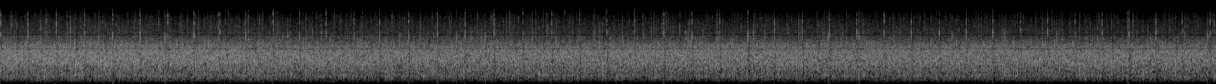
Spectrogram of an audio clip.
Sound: applause

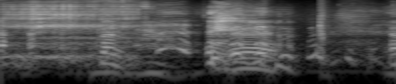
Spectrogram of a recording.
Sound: whispers

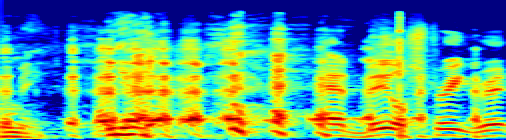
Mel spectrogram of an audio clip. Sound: laughing

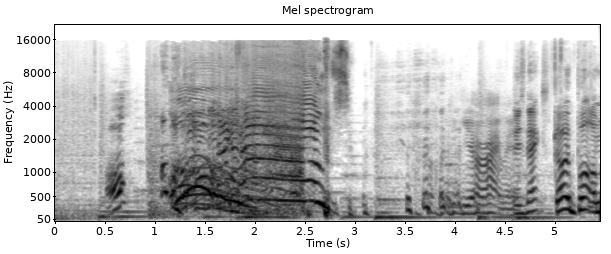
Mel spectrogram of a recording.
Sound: players shout

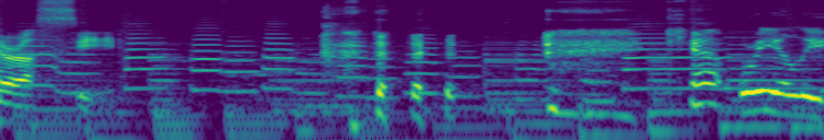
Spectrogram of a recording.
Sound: chuckle

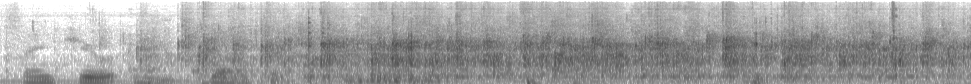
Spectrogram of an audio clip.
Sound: applause

